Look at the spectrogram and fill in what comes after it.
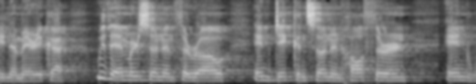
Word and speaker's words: Thoreau: Thoreau, now it's pronounced Thoreau, was very concerned that the founding fathers had committed the original sin.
